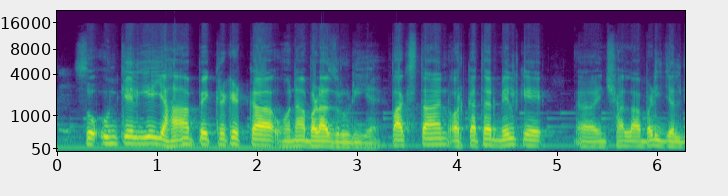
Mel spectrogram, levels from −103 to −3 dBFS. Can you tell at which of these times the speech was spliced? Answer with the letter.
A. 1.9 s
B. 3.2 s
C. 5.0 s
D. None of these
B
